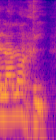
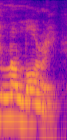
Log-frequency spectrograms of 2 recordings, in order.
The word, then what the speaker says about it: LaLaurie: Eu fiquei puta por alguns motivos, porque a pronúncia, né, francesa é Lala Ri. Todos os vídeos que eu procurei na internet falando sobre essa mulher, as pessoas que usavam o sotaque inglês chamavam de LaLaurie, não de Lala Ri.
